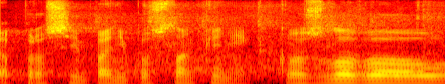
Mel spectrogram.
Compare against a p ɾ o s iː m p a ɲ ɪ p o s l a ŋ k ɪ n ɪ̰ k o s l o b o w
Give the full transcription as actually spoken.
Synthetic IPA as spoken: a p ɾ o s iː m p a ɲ i p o s l a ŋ k ɪ ɲ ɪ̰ k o z l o v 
